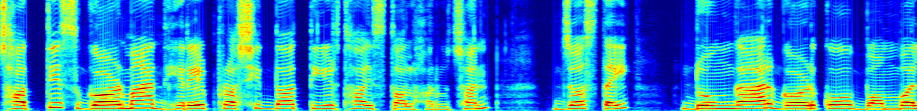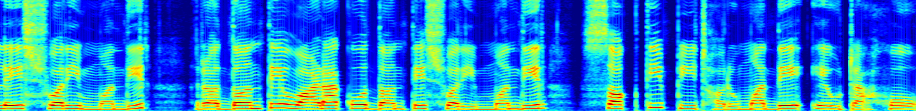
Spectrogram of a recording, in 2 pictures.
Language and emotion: Nepali, neutral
